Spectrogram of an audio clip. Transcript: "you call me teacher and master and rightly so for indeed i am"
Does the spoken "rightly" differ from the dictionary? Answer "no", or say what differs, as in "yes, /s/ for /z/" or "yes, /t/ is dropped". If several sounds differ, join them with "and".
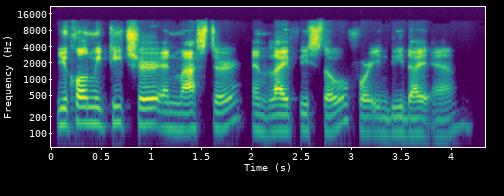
yes, /l/ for /ɹ/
